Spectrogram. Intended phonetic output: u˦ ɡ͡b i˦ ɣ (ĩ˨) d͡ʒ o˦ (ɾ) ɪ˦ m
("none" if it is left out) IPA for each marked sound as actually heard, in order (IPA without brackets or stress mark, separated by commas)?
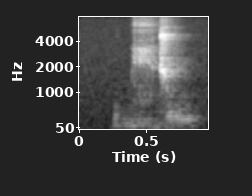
i˨, ɾ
